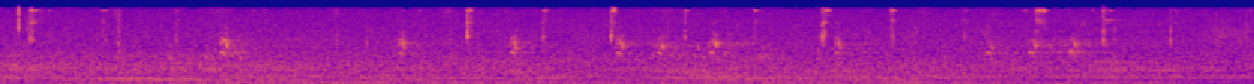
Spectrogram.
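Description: Faint outdoor background noise with scattered brief high chirps from birds and a few light ticks.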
